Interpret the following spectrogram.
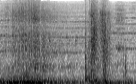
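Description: Foley fight sound effects over dramatic film music: a heavy thud as a thrown body hits the floor, then a second, sharper impact about one and a half seconds in.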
